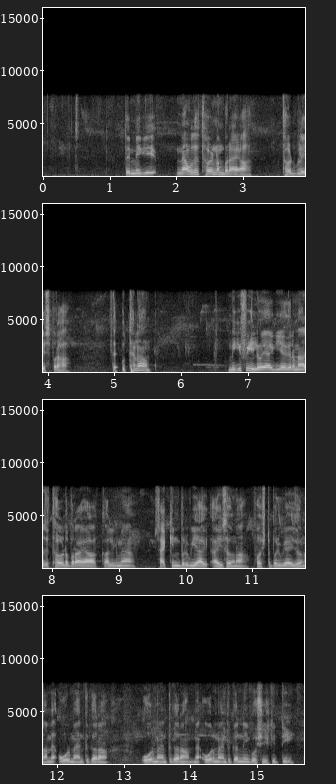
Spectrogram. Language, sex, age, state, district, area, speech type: Dogri, male, 18-30, Jammu and Kashmir, Kathua, rural, spontaneous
